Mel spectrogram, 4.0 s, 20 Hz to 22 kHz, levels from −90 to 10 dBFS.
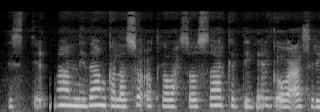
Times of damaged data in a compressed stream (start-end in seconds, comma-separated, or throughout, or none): none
